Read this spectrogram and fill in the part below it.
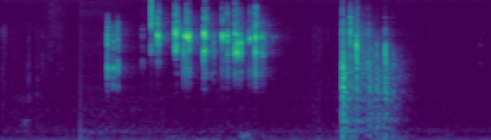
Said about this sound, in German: Na dann würfel mal.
